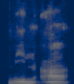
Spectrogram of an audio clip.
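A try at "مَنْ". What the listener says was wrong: মিন মিন পড়ছেন কেন? মিন পড়ছেন কেন? মিম জবর আছে, মিন পড়ছেন কেন? মিম নুন জবর মান হয়, মিম জবর মা, মি হবে কেন?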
